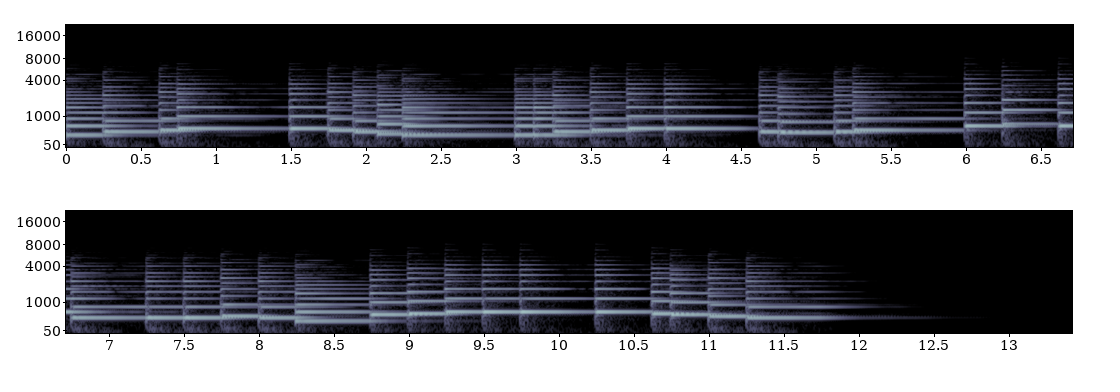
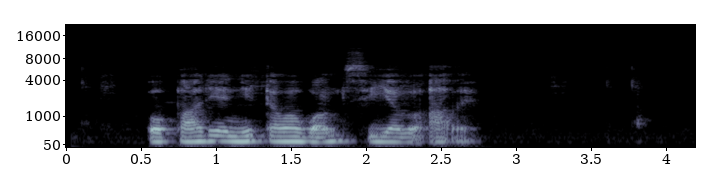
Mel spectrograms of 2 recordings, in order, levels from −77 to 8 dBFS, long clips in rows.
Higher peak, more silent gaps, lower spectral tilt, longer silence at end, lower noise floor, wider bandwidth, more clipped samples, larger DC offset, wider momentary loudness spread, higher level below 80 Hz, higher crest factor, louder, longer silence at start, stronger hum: about the same, -12 dBFS vs -10 dBFS; neither; second, -4.5 dB/octave vs -6.5 dB/octave; about the same, 1.45 s vs 1.45 s; first, -85 dBFS vs -68 dBFS; second, 8 kHz vs 9.2 kHz; neither; neither; about the same, 7 LU vs 9 LU; second, -64 dBFS vs -58 dBFS; about the same, 14 dB vs 16 dB; about the same, -25 LUFS vs -25 LUFS; second, 0 s vs 0.55 s; neither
